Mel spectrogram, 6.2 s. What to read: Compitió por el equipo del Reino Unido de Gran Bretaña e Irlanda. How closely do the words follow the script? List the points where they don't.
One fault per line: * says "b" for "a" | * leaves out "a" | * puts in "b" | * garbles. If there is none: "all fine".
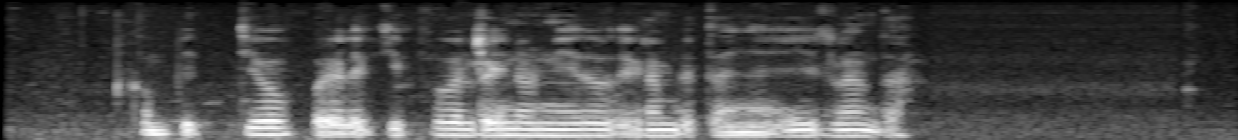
all fine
